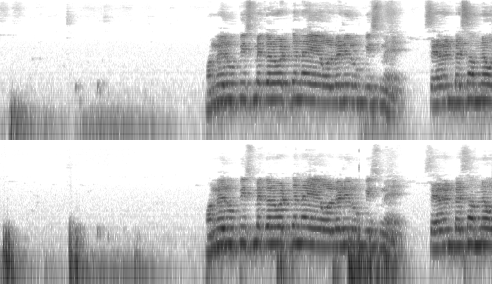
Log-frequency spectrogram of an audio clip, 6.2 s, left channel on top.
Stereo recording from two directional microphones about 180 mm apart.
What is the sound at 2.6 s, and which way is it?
A man's voice, 10° left (ahead or behind).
